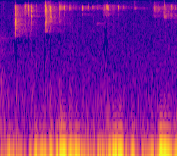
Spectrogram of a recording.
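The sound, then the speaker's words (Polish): Faint computer keyboard typing and mouse clicks as a new file is named and created in Microsoft Money software, a handful of soft, irregular taps spread across a few seconds, with no voices and a quiet background hiss. “Nazwa może być dowolna. Klikam.”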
